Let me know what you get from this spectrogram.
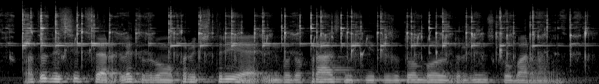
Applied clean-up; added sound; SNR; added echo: none; Cutlery, silverware; -1 dB; none.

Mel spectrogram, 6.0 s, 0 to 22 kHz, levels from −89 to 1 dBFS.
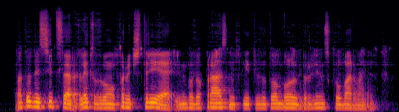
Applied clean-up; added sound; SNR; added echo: neural mask model DeepFilterNet 3.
